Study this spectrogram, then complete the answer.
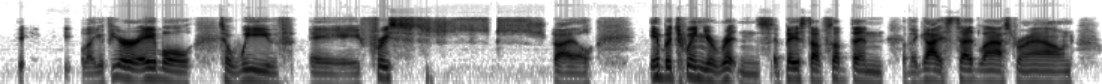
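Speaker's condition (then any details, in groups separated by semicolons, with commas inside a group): Stutter; anxiety-based stutter, improved by battle rap, live performing, breath control; stutter pops up now and then, long unnoticed by co-host; voice changing helps airflow control, issues from not taking deep breath first, unnoticeable when rapping; prolonged sounds, blocks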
